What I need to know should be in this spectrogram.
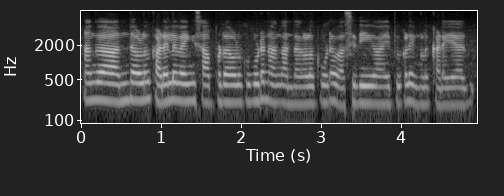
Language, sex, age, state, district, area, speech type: Tamil, female, 18-30, Tamil Nadu, Thoothukudi, urban, spontaneous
